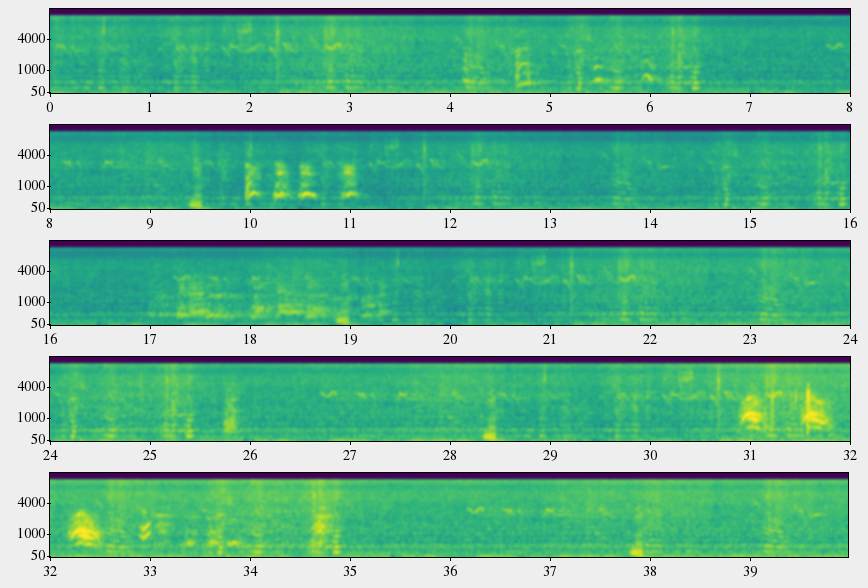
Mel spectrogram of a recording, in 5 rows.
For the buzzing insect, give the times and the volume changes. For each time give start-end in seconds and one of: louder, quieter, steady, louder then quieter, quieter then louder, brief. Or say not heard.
0.0-39.9 louder.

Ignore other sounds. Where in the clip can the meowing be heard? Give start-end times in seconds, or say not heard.
30.9-33.0.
